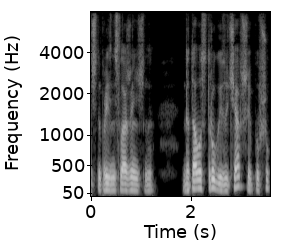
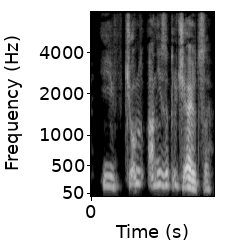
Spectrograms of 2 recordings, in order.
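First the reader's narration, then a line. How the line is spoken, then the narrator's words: Wheezing voice. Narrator (Russian): Он просипел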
